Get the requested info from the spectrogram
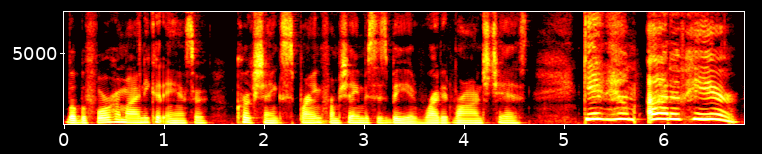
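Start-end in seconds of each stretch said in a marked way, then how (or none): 5.2-6.8 much higher and louder, slowly drawn out; bellowing. Acted. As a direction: bellow in panic at the cat. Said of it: "Ron bellowed".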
